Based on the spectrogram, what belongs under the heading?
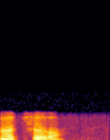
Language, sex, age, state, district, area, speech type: Maithili, male, 45-60, Bihar, Purnia, rural, conversation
